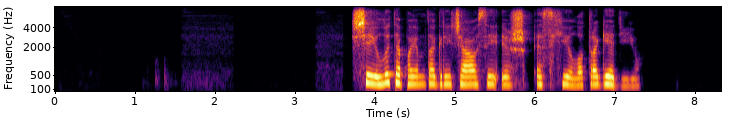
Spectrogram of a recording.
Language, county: Lithuanian, Vilnius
